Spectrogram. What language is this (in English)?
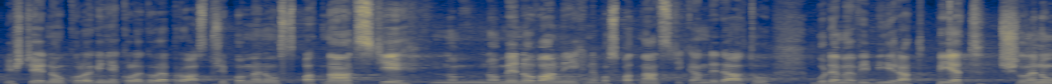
Czech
